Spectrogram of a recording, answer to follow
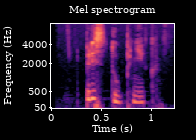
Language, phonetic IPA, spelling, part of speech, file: Russian, [prʲɪˈstupnʲɪk], преступник, noun, Ru-преступник.ogg
- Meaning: criminal, delinquent, offender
